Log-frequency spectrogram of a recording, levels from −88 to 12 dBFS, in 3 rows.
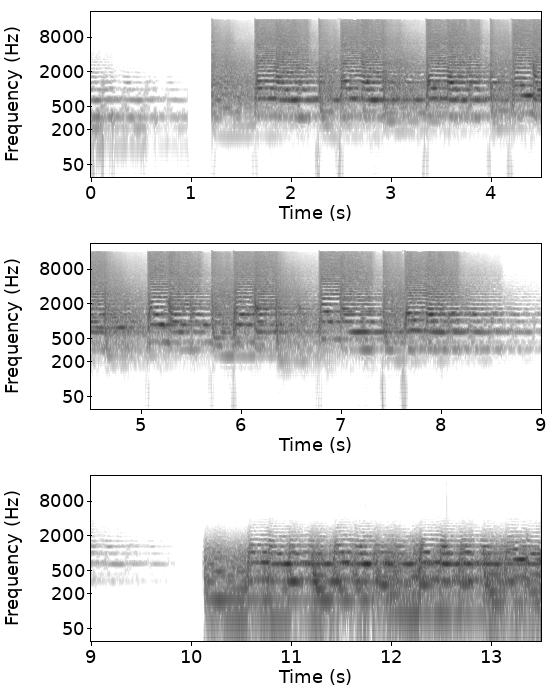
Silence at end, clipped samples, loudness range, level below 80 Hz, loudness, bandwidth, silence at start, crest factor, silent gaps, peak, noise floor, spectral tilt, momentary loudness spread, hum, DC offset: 0 s; under 0.1%; 5 LU; -54 dBFS; -19 LUFS; 16 kHz; 0 s; 18 dB; 0.99-1.21 s, 9.85-10.12 s; -2 dBFS; -65 dBFS; -2.5 dB/octave; 13 LU; none; under 0.1%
